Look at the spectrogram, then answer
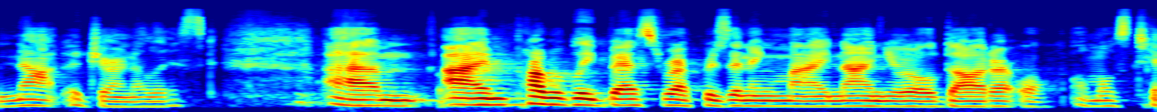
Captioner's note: laughter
